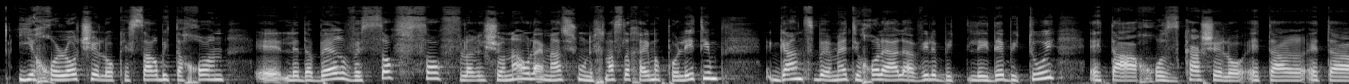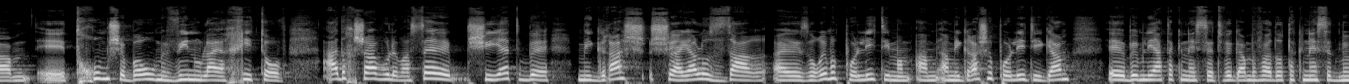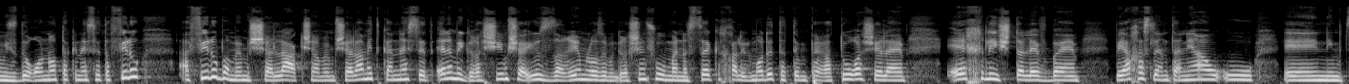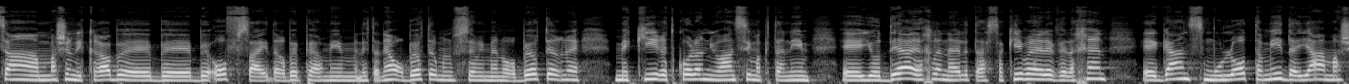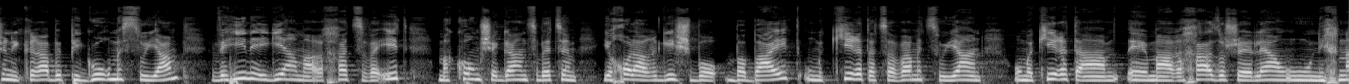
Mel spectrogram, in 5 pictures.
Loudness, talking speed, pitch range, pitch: -13 LUFS, 125 wpm, 195-230 Hz, 210 Hz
